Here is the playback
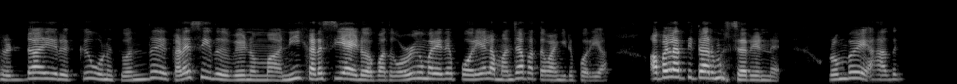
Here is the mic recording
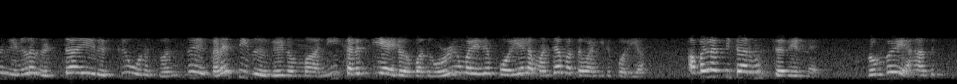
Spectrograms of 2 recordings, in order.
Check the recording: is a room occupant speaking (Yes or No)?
No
